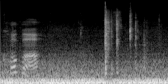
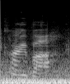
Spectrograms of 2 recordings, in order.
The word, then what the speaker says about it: Cobar: made it to cob I said it wrong earlier I was saying cobba it's cobba Sor the M side you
